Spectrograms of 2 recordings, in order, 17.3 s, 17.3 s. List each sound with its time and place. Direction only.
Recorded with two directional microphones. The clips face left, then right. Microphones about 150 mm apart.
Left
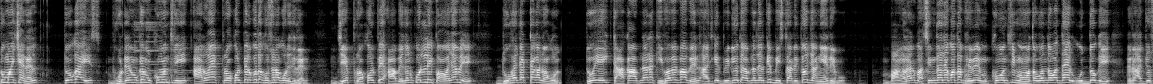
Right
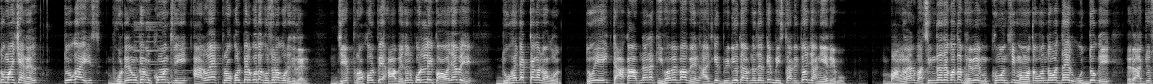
0.0 s a man's voice: 20° right (ahead or behind)
2.0 s speech: centre (ahead or behind)
2.6 s a man's voice: 20° right (ahead or behind)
